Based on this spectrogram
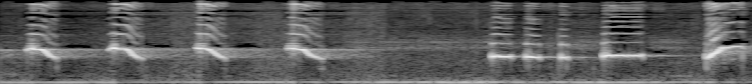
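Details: Pet cockatiel singing: four bright falling whistles in even succession, a pause, several choppy level notes and a held whistle, then a final upward-sweeping note. Faint low hum in the background.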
